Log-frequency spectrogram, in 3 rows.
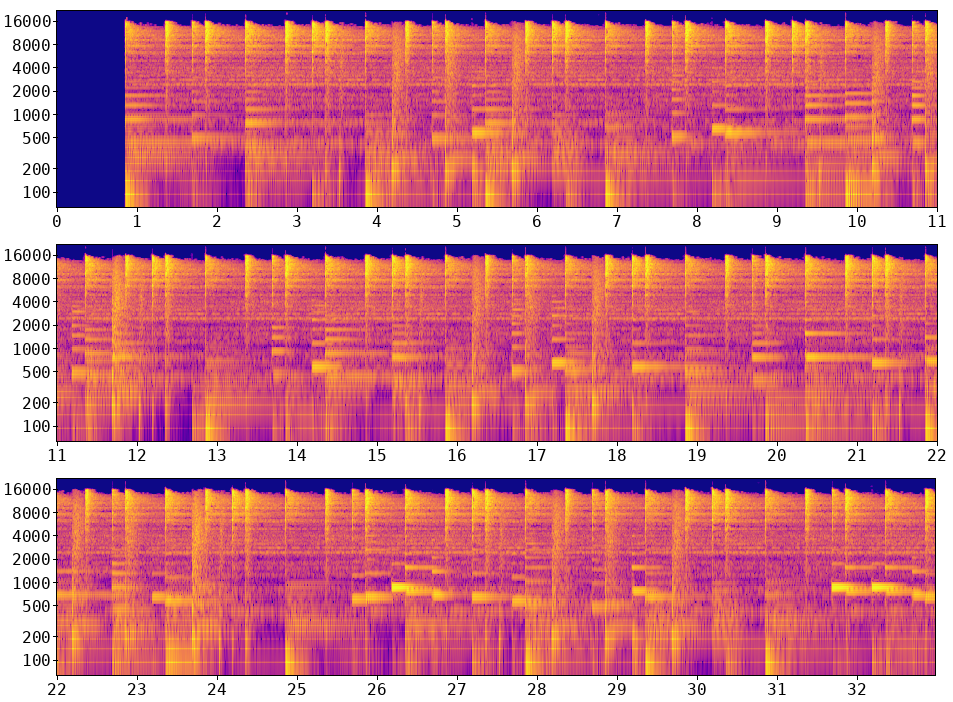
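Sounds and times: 
swing jazz: 0.9 - 32.9.

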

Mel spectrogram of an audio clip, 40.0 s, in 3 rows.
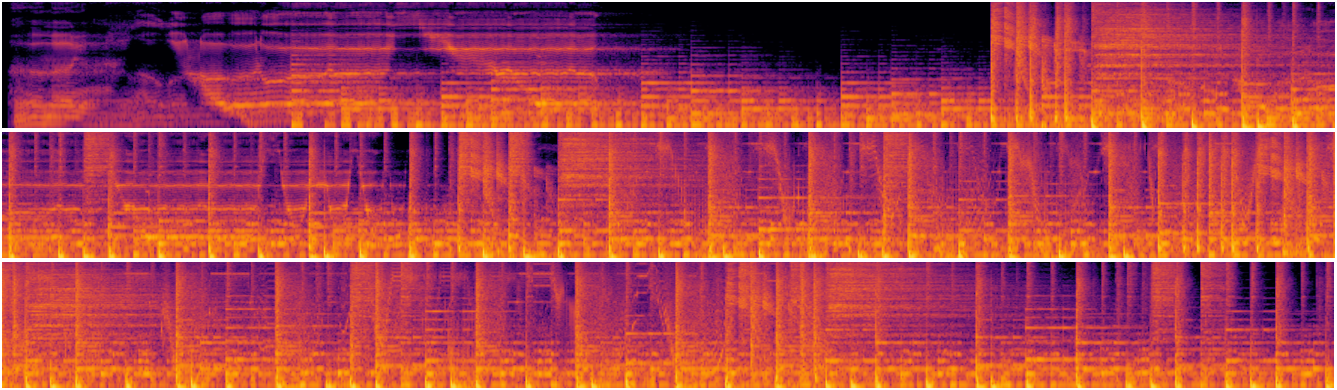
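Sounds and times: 
ethnic electronica EDM rhythm: 9.9 - 39.9.

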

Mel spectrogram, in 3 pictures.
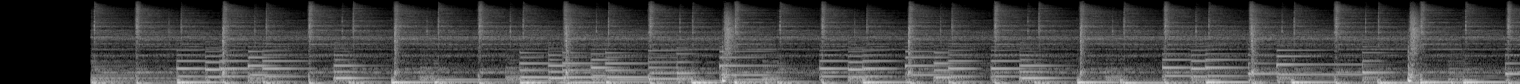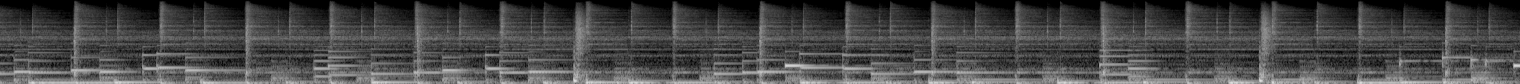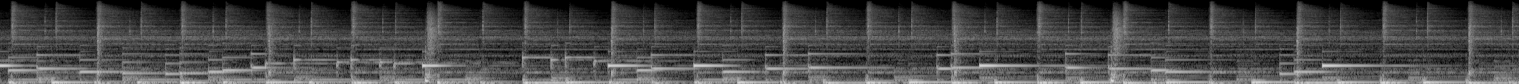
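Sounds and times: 
swing jazz: 0.9 - 45.5.

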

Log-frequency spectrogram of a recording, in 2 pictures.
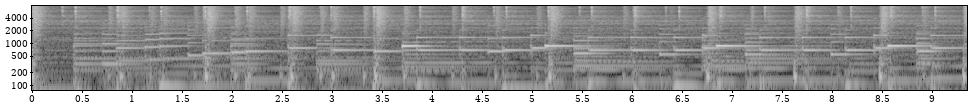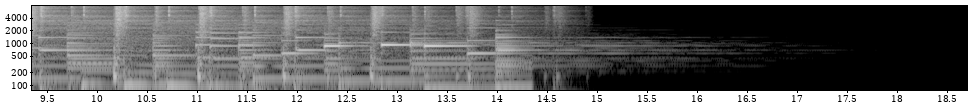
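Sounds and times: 
swing jazz: 0.0 - 14.8.

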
